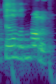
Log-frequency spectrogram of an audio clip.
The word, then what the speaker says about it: Tulum: Tulum.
